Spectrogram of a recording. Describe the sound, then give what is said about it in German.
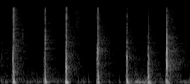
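A person pats their own shoulder eight times in a steady, quick rhythm, each pat a soft, dull slap, with no talking in between. “Erst einmal muss ich mir selbst auf die Schulter klopfen.”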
